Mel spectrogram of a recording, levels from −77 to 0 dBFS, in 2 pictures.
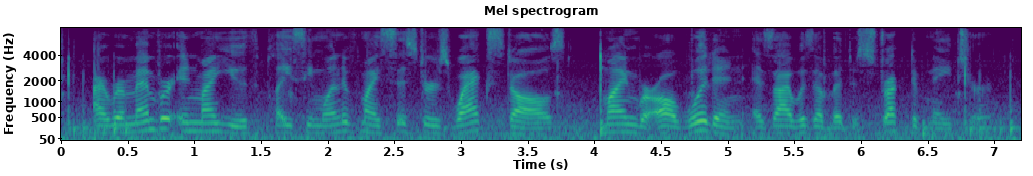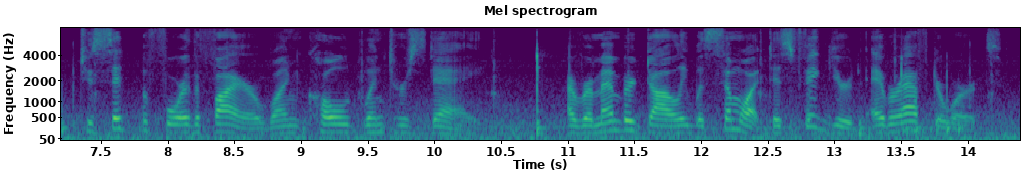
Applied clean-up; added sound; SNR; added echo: none; Clock; 9 dB; none.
